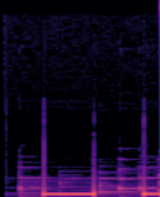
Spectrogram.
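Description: A mobile phone's busy tone after a hang-up: steady mid-pitched beeps, each about half a second long with equal gaps, repeating loudly three times over a faint musical background.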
